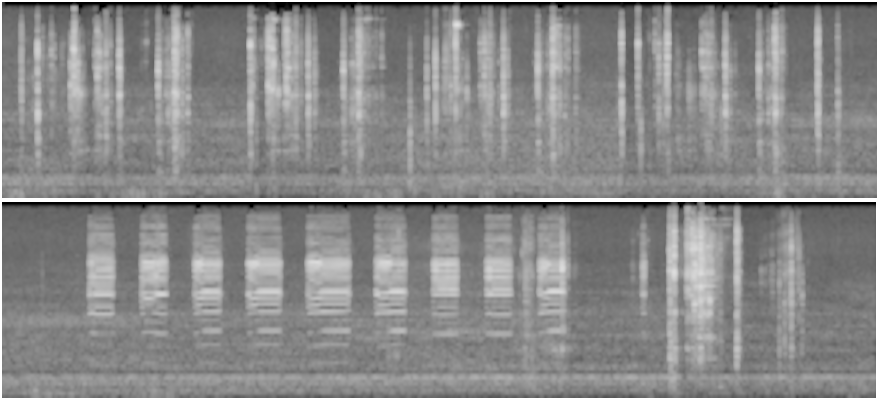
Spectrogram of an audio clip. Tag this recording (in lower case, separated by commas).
alarm, home sounds, coin (dropping)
